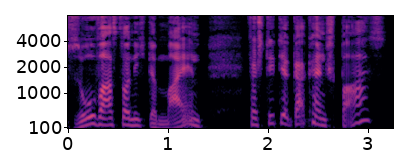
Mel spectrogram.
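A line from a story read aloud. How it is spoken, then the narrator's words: Called out. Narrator (German): rief ich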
